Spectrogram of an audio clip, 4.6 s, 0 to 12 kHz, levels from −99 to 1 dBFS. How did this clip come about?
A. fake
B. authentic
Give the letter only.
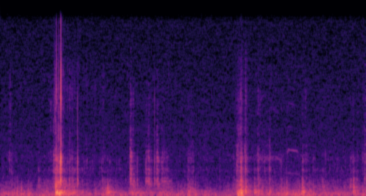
B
